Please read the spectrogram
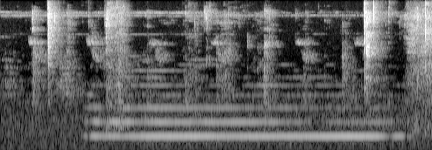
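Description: Wet mouth clicks of someone eating rice and fish curry by hand. Over them, a steady pitched tone from an unseen source starts about a second in and holds for about five seconds.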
